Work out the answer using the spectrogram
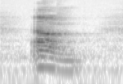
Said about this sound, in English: And, God, I'm sorry to be sniffling, but...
